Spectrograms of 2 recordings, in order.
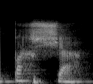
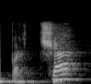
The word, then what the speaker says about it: парча: Не всегда Ч произносится как Ч. Допустим, парща. Парща, не парча, как четко в русском языке произносится Ч.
